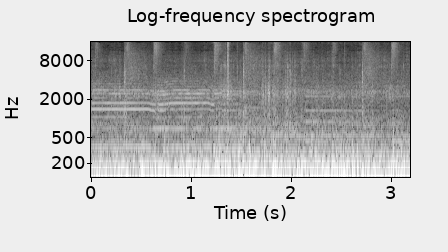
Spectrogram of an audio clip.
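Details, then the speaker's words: Toyota Yaris after steering rack replacement (rack worn out, internal bearing broken) and right front wheel bearing fix, road test on rough road: steady low rumble, no knocks or clunks from the front end, now quiet. "หมดแล้วนะครับวิ่งทางคุกขักก็เงียบหมดแล้วนะฮนี่ถือว่าเงียบแล้วนะครับ"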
